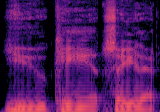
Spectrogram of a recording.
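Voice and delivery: low, slow sneering imitation; mock censor. Preacher mocking campus censors, low slow sneer. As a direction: drag out the scold.

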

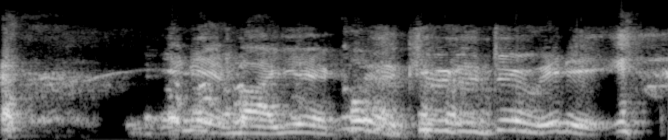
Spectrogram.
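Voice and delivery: put-on high comic Cockney accent; laughing, high Cockney bird; Cockney rooster. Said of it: "gotta work that Cockney accent".

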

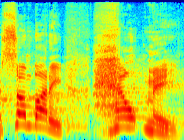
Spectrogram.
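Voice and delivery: high preacher's plea, falling at the end; acted cry from the heart; heartfelt cry for help. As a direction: cry out on behalf of the hurting. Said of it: "crying out with all of your heart".

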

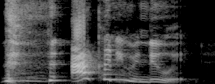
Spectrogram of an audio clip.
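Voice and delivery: high laughing admission. Real, not acted. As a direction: laugh while confessing. Laughs at failed crybaby voice.

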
